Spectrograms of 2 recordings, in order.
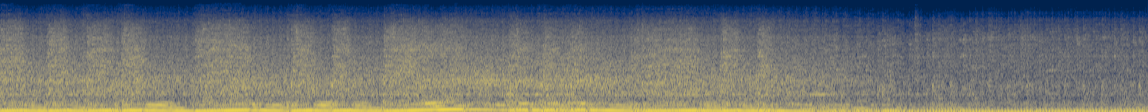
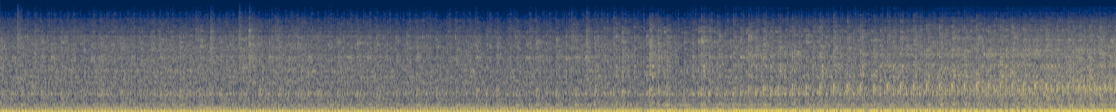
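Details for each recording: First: Old straight-six petrol engine at idle after the exhaust leak repair and separating the touching plug wires. A deep, even burble and steady low rumble with no ticking or puffing; normal healthy idle. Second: Old engine idling after an exhaust leak repair, with a low, lumpy idle and dropped pulses. One cylinder misfires because two spark plug wires were touching each other.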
